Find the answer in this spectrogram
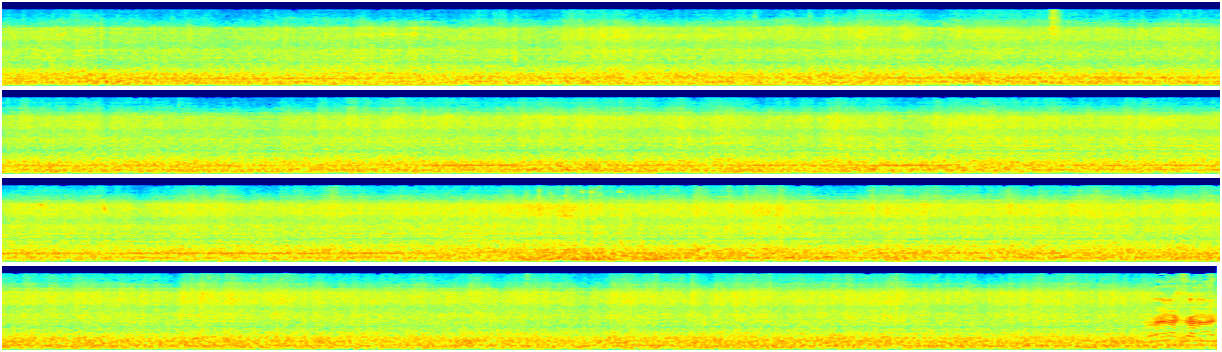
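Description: Steady engine drone and tyre rumble of a vehicle driving on a highway, heard from inside the cab, with an engine note that rises slowly and a briefly louder spell about two-thirds of the way through.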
